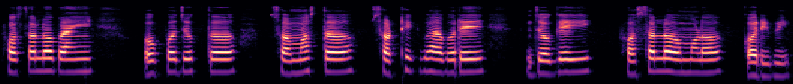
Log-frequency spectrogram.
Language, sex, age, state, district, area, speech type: Odia, female, 45-60, Odisha, Ganjam, urban, spontaneous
